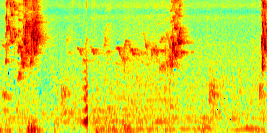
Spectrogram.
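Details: Morning chirps of kissing lovebirds, blue opaline and euwing opaline: a harsh high burst, softer twittering, another scratchy burst, then a brief sharp chirp at the close.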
